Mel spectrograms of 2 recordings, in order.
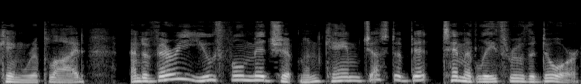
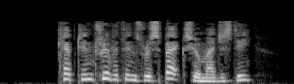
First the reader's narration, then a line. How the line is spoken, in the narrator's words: the youngster half-blurted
